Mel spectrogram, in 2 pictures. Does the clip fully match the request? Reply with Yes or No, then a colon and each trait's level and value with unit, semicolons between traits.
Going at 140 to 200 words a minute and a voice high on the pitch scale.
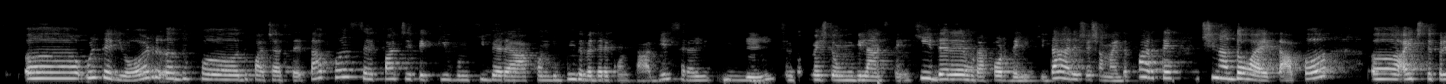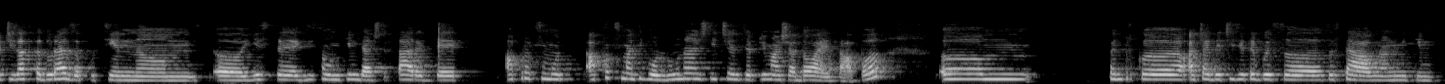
Yes: average, 155 wpm; high, 225 Hz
